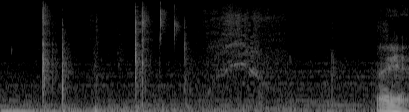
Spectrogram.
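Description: Hard plastic card cases clicking and tapping lightly as cased cards are handled and set down, a few separate clicks in the first couple of seconds.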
